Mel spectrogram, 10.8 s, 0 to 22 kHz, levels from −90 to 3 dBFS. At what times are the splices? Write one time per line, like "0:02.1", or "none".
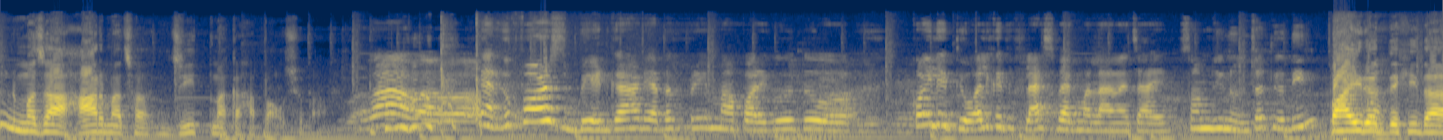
0:03.6
0:09.9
